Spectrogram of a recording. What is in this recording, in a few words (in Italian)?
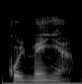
"colmegna", dialetto veneto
